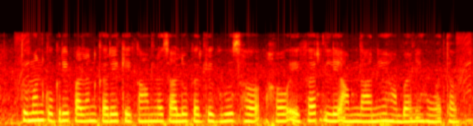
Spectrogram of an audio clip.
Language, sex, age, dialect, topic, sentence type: Chhattisgarhi, female, 18-24, Western/Budati/Khatahi, agriculture, statement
